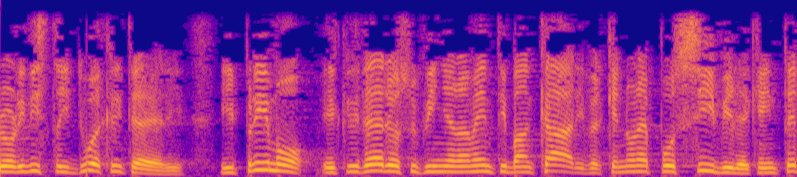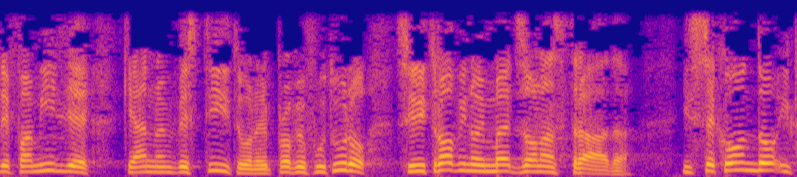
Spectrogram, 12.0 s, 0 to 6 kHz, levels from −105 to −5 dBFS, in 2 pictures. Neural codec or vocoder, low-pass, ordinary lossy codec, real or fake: none; 5.4 kHz; none; real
